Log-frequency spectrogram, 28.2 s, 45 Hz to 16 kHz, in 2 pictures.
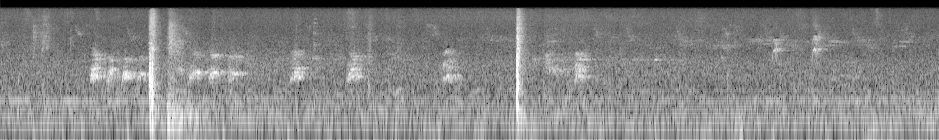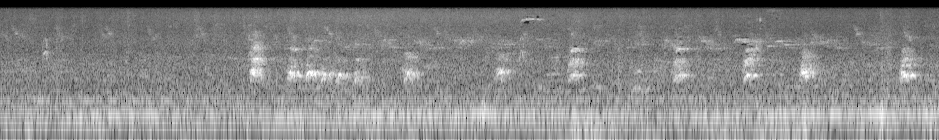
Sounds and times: dog bark 0:01.4 - 0:03.8
dog bark 0:04.4 - 0:05.6
birds 0:04.4 - 0:28.1
dog bark 0:06.6 - 0:07.0
dog bark 0:08.2 - 0:09.0
dog bark 0:17.8 - 0:20.4
dog bark 0:21.5 - 0:22.0
dog bark 0:22.6 - 0:23.0
dog bark 0:24.2 - 0:24.6
dog bark 0:25.2 - 0:26.4
dog bark 0:27.6 - 0:28.0

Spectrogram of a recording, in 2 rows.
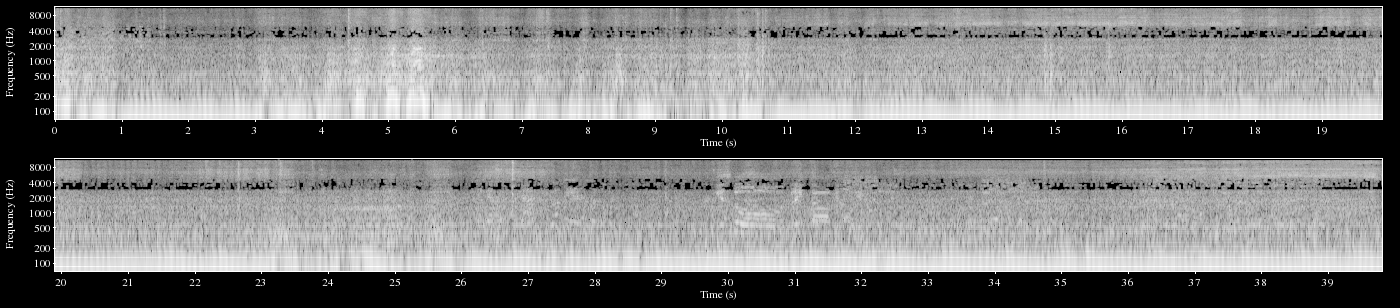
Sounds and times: Interior Rally Racing Car 0:00.0 - 0:39.8

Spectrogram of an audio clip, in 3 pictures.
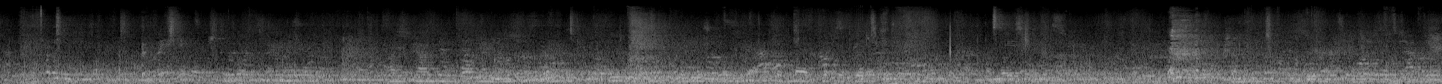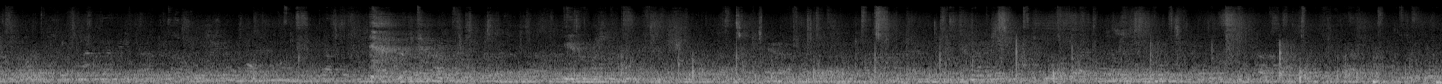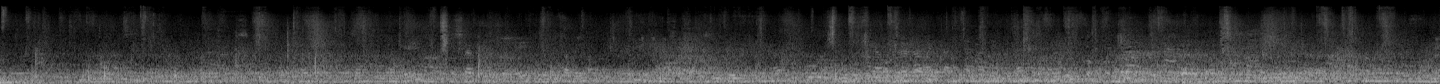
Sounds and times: talk 0:00.0 - 0:43.2

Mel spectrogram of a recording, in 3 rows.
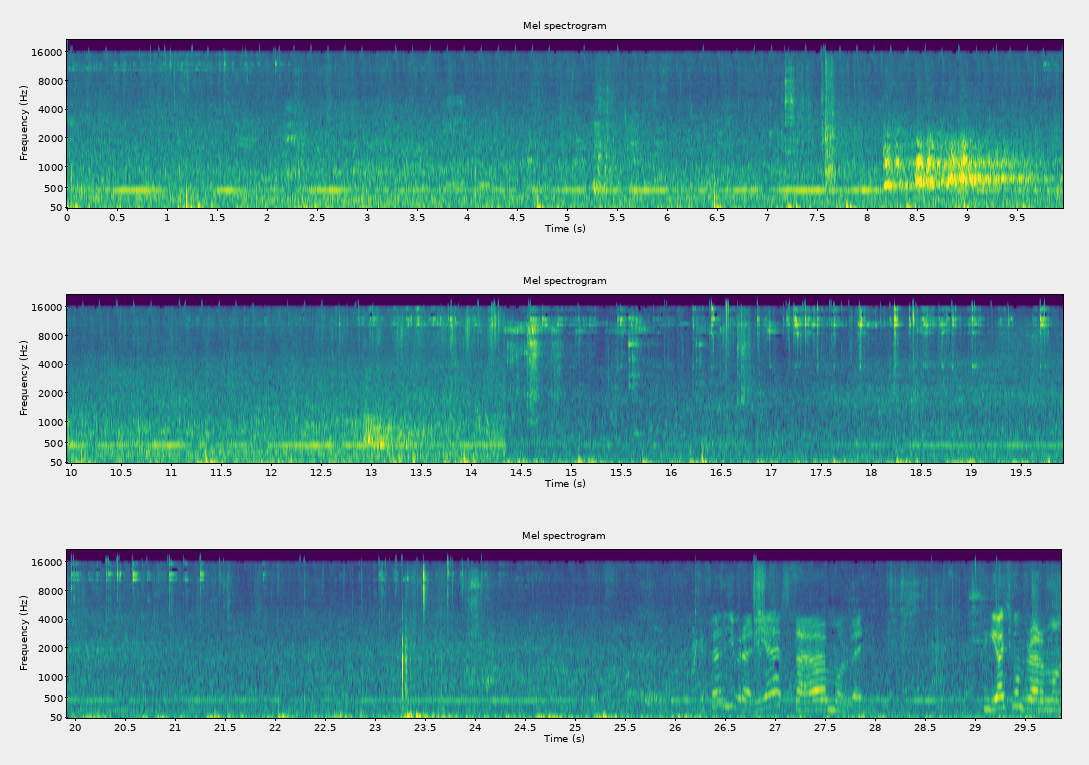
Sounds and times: Drone coming from a huge car-park ventilation system 0:00.0 - 0:29.8

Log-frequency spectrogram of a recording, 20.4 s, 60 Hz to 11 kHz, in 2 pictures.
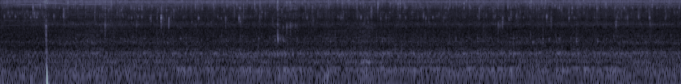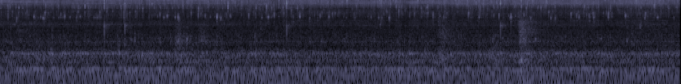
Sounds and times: faucet running water 0:00.0 - 0:20.4

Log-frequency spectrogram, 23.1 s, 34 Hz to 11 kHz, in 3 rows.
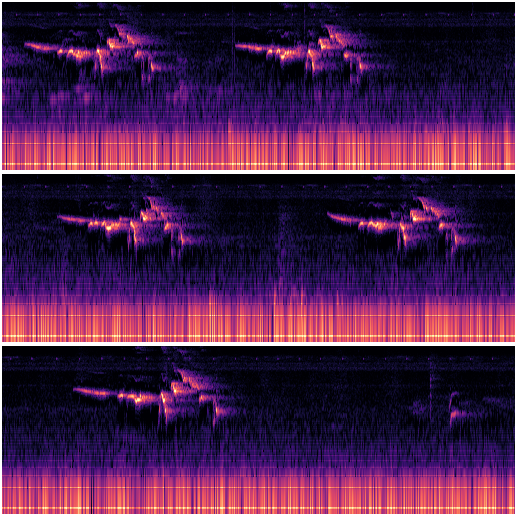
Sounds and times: Bird Song 03 0:00.0 - 0:20.8

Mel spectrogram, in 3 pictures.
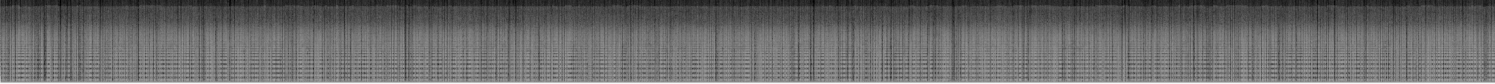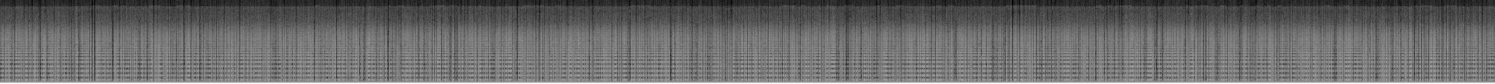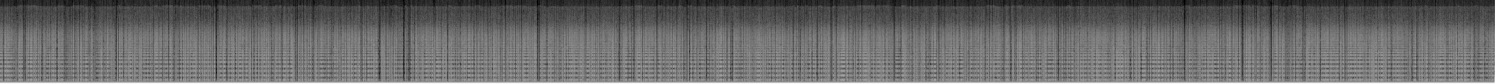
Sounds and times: crackle 0:00.0 - 0:44.8

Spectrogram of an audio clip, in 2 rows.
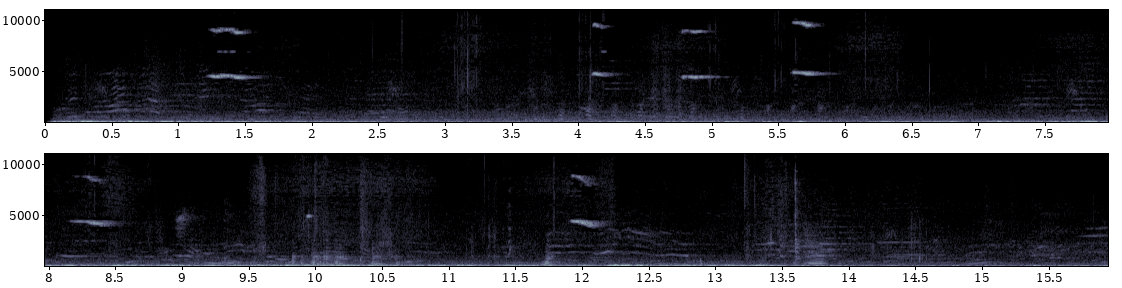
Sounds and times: Metal squeak 0:01.2 - 0:01.6
Metal squeak 0:04.1 - 0:05.9
Metal squeak 0:08.2 - 0:08.6
Metal squeak 0:11.7 - 0:12.2

